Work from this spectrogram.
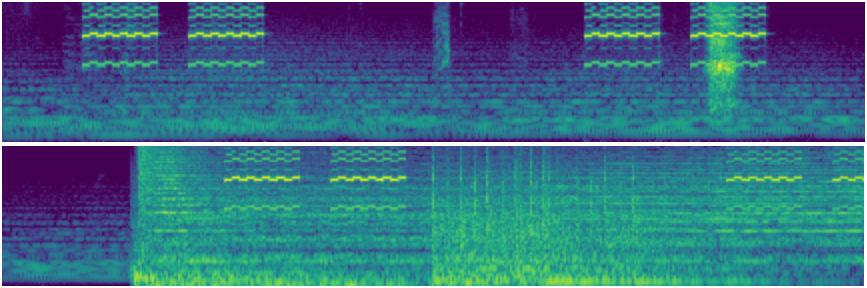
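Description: A phone ringtone chimes in repeated short bursts over a musical background, then a louder, noisier stretch of sound comes in while the ringing continues.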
